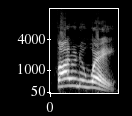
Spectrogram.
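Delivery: FAR AND AWAY high and loud; emphatic stress. Shown as a demonstration. Teacher repeating the stronger phrase for students, very emphatically. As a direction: punch "Far and away" hard from the top. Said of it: "more emphasis".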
